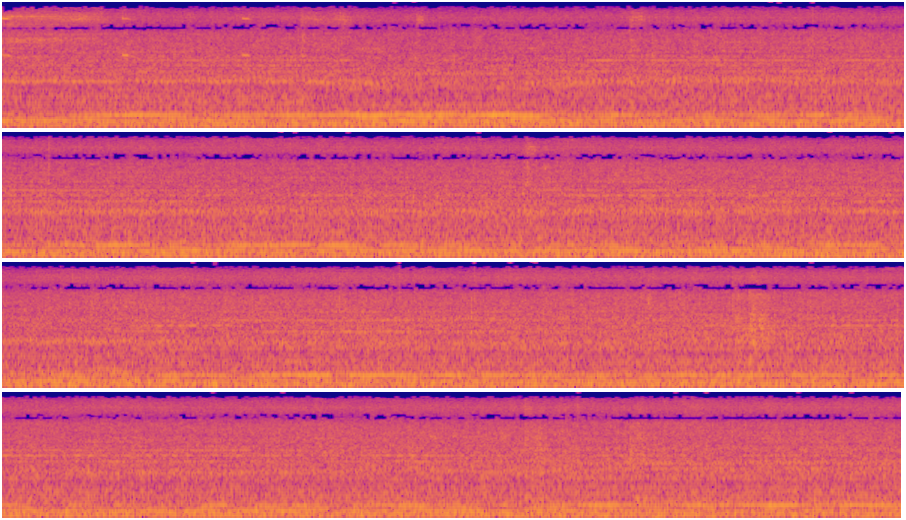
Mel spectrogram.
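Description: A vehicle engine running at a steady speed, a constant droning hum that does not change.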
